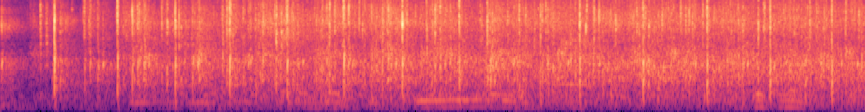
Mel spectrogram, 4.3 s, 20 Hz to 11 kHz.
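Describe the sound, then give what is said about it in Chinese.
Sustained, warm applause from many countries' delegates in the Trusteeship Council chamber at United Nations headquarters in New York as Palestinian President Abbas takes the chair of the Group of 77, many hands clapping in a dense, steady patter with a few sharper claps standing out, joined by faint murmuring voices underneath. “今天上午，在联合国纽约总部的托管理事会会议厅，在众多国家代表的热烈掌声中，巴勒斯坦总统阿巴斯坐上了77国集团主席的位置。”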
